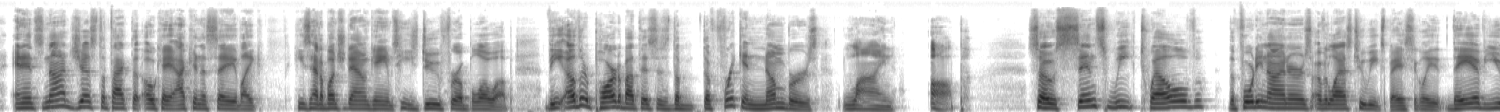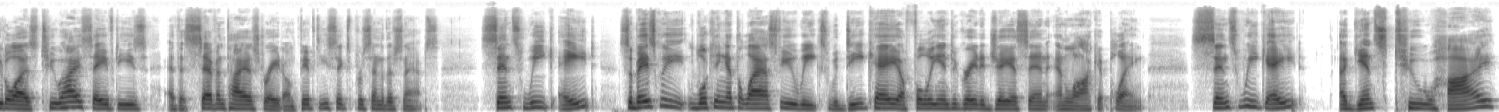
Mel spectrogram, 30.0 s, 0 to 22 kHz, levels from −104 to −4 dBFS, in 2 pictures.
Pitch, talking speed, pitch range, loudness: 150 Hz, 180 wpm, 135-170 Hz, -31 LUFS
